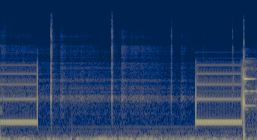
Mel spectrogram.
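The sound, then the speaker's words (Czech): A telephone rings in two steady, buzzing tonal bursts separated by a pause of about two seconds, with a few faint clicks in between. It sounds fairly loud, with no voices. “volám z toho baráku od domovnice.”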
